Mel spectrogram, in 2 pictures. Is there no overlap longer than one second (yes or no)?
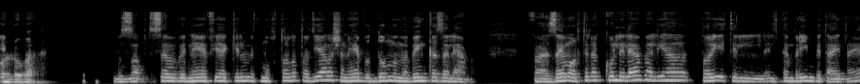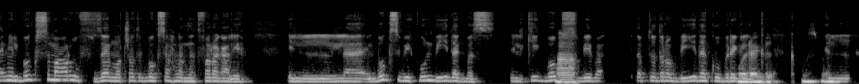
yes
